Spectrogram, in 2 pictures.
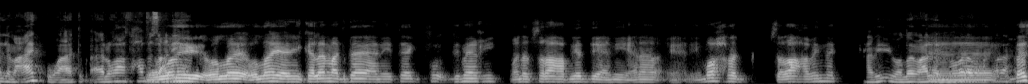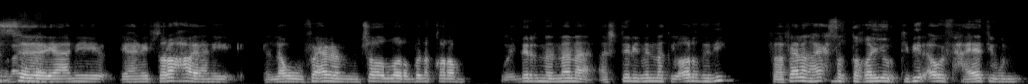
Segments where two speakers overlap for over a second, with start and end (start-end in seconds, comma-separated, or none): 9.2-10.8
